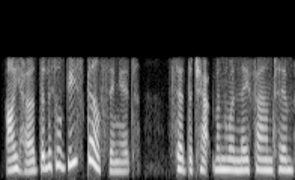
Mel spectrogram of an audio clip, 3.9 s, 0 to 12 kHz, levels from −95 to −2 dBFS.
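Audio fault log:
No faults heard; telephone-band speech, nothing above 3.8 kHz.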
